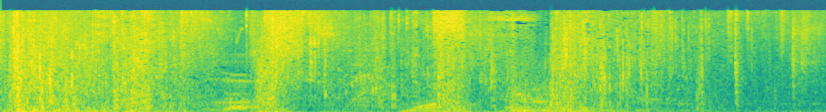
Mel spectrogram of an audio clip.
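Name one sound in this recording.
Flames crackle and roar nearby.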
